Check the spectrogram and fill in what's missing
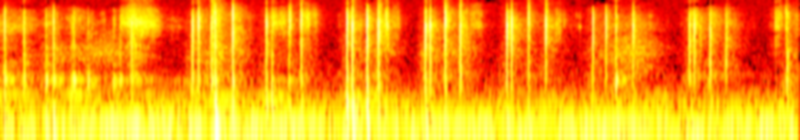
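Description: Long painted nails tap and scratch across the smooth cover of a medium black hardcover notebook, held upright and closed. A quick, irregular series of crisp, dry clicks and scratchy swipes sounds bright and quiet, with little low end and each tap stopping instantly.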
